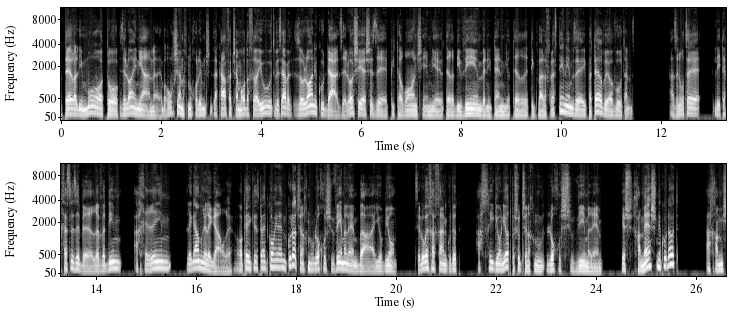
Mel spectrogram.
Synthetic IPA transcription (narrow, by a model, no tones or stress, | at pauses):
joteʁalimuto̞zelo̞ainjanbaʁuʁʃeanaχnujeχolimlakafatʃamo̞daχʁajutvezeavalzo̞lo̞anekudazelo̞ʃejeʃeze̞pitaʁo̞nʃeimnijejo̞te̞ʁadivimvenitenjo̞te̞ʁtikvalafalastinimzeipate̞ʁvejoavuota̰n | azaniʁo̞t͡se | leitjaχe̞sle̞zebe̞ʁevadim | ʔaχe̞ʁim | leɡamʁe̞le̞ɡamʁeokejkizetomeetko̞lminenekudo̞tʃeanaχnulo̞χo̞ʃvimalehembajo̞mjo̞m | z̥elo̞beχaχanekudo̞t | haχiɡeonijo̞t̚paʃutʃeanaχnulo̞χo̞ʃvimaleem | jeʃχame̞ʃnekudo̞t | aχami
